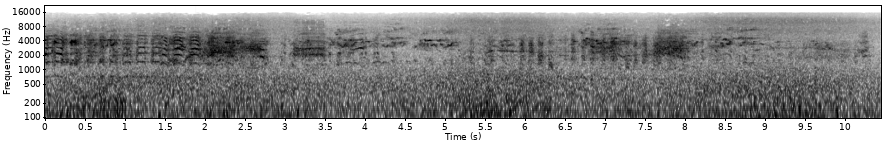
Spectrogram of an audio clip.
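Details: Laughing kookaburra giving harsh, broadband cackling bursts in several spaced rounds, with a steady low rumble of background noise throughout.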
